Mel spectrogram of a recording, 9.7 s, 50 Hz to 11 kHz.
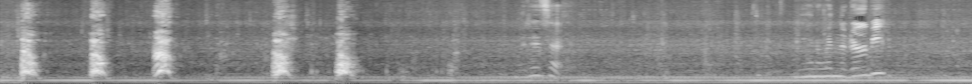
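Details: Dog barking at a sea lion to make it back off from a caught Coho salmon at a salmon derby in Port Alberni, 2013: five sharp loud barks about every half second, then a steady engine hum and faint voices.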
